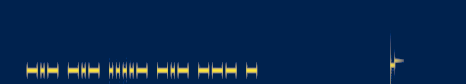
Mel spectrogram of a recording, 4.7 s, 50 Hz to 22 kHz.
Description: Morse code, heard as a keyed tone, about 36 wpm, 700 Hz. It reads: KK4KOT
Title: USA Call Signs - 2x Character Spacing - 35wpm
